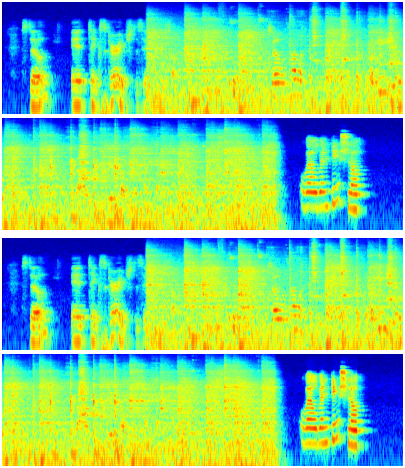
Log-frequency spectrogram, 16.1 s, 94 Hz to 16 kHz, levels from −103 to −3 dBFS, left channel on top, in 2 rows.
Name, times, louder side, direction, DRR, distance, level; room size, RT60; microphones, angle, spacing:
voice 1, 0.4-0.9 1.4-4.2 5.3-6.5 7.3-8.7 9.4-9.8 10.1-12.1, equal, 5° left, -2 dB, 4.0 m, -33 dB
sound 1, 2.9-13.5, right 2 dB, 35° right, 2.4 m, -28 dB
voice 2, 14.0-15.1, right 5 dB, 60° right, 10 dB, 0.9 m, -22 dB
14.0 x 6.2 x 5.4 m, 0.38 s
head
